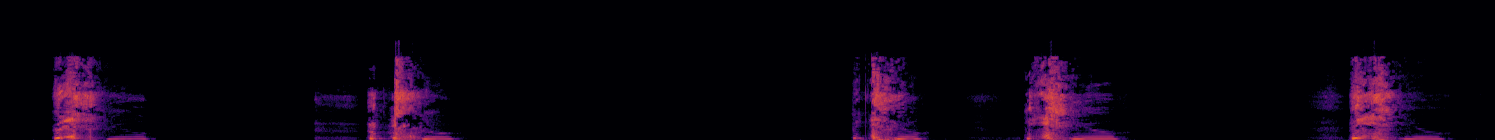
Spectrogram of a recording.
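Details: Nonstop rapid sneezing fit after feeling sneezy all day, with the nose tickling: five sharp sneezes in about fifteen seconds, each preceded by a quick inhale. Sneezing continued for a long while afterward.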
